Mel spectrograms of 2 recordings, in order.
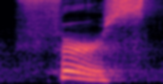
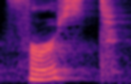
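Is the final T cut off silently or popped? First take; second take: cut off; popped. First: The S is held and cut off without a pop. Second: The final T is released with an audible pop. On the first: The speaker calls it right. "I just held the S" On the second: The speaker calls it wrong. "I don't need to pop the T to let the world know that there is a T there"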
